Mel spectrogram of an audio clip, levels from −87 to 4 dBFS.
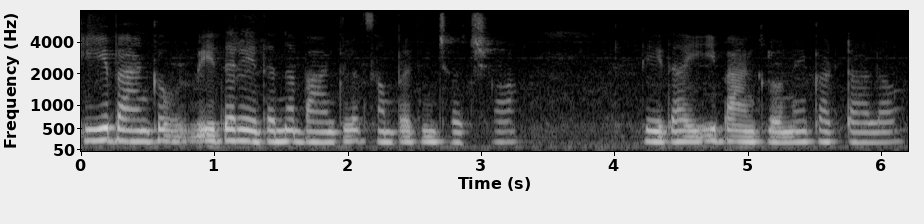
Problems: constant background noise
